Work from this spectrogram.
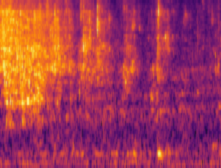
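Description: Six cups of water for lemon, cucumber and mint infused water pour in a steady, continuous rush from start to finish, close by, with no talking.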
